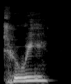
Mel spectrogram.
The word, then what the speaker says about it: Tuohy: And then this family, I believe it's pronounced Tuohy, T-U-O-H-Y, family, Sean and Lee, or Lay.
